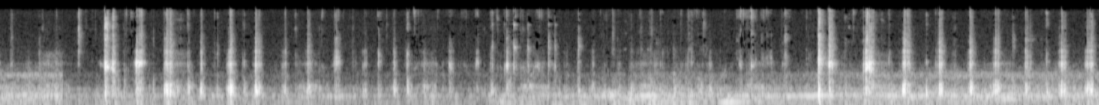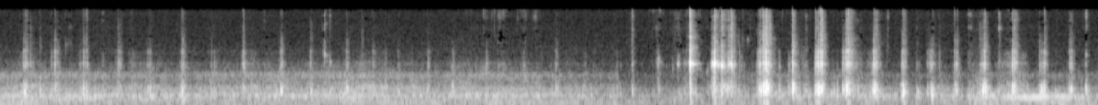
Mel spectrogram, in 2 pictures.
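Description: Close-up chewing of dry chunks of white clay: crisp, brittle crunches a few a second, coming in three bouts (about a second and a half in, around eleven seconds, and near the end), with softer chewing between.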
